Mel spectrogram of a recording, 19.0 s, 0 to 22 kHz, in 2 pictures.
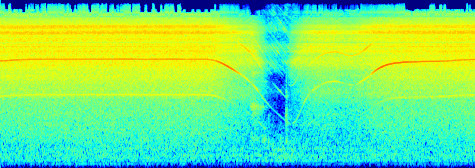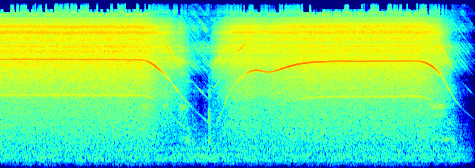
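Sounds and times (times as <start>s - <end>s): dentist's drill whining: 0.0s - 19.0s.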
